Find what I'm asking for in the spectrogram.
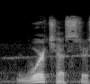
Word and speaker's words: Worcester: Although, what's funny is, here in the United States, most people pronounce it Worcester sauce. – Yeah. – Yeah. – You pronounce it the way it kind of should be said, I guess.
